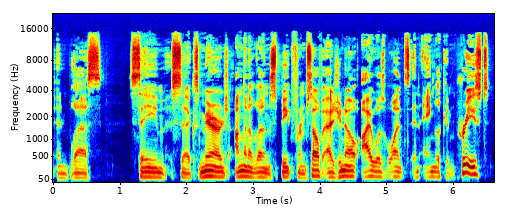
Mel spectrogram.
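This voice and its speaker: A man's voice: sits low, darkish tone. A man hosting a podcast, commenting emphatically on clips he plays and stressing his points with rising force. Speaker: podcast host.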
